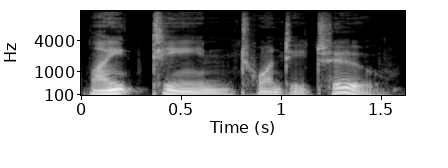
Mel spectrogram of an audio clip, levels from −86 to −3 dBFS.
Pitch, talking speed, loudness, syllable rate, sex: 95 Hz, 110 wpm, -19 LUFS, 4.2 syllables/s, male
